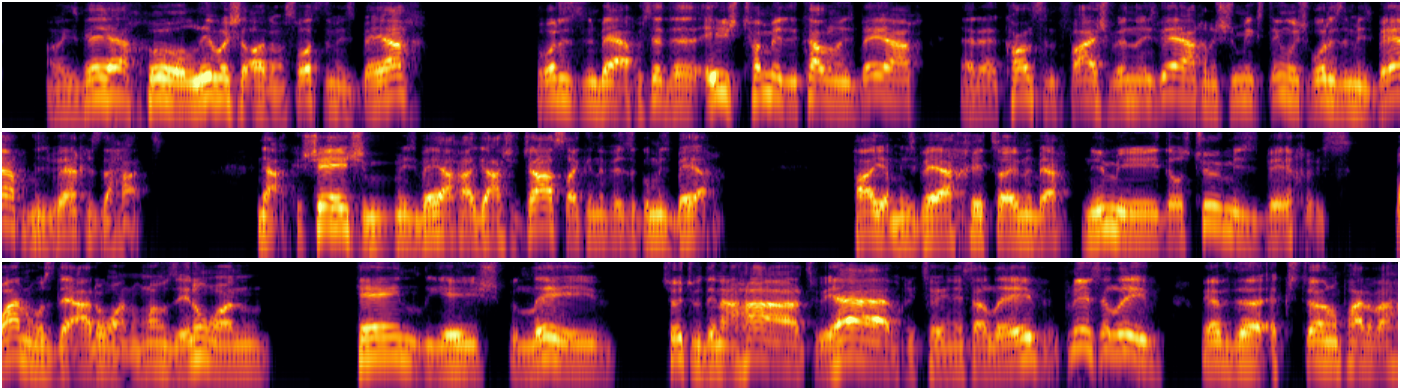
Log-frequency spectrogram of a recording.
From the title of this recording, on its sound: Daily Zoom Shiur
